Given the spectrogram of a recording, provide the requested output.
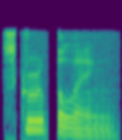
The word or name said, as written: scrupling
